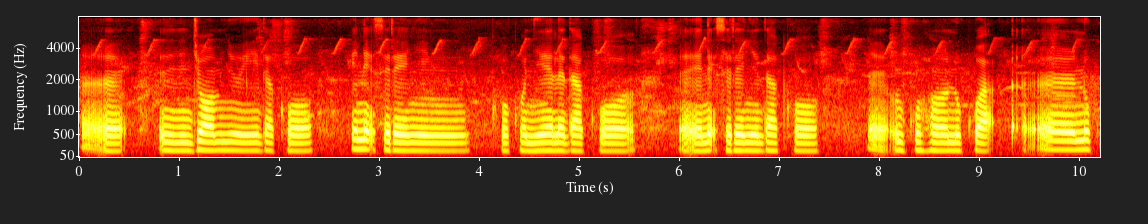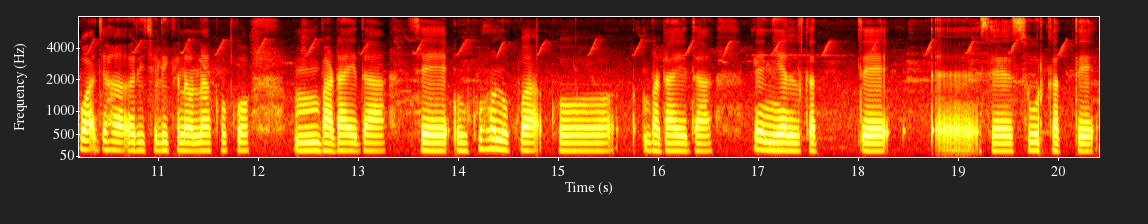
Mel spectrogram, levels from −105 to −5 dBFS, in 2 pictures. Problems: none marked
